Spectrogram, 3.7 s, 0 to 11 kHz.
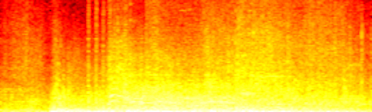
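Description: Bombing run explosions from the 2004 strategy video game Axis & Allies come as a sudden loud rumbling roar that starts abruptly and holds as a dense, continuous wash of blasts.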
